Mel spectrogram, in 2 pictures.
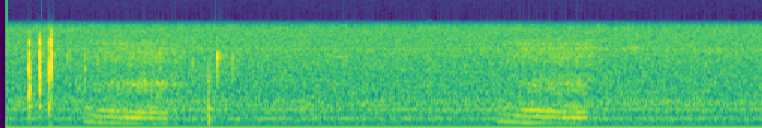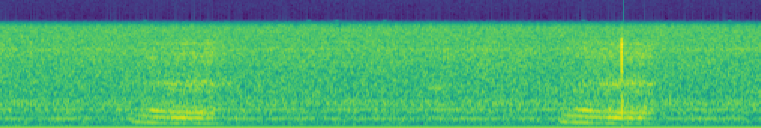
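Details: A sleeping female British Shorthair cat snores softly, each low rasping breath coming roughly every three seconds.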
